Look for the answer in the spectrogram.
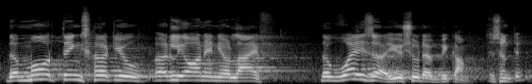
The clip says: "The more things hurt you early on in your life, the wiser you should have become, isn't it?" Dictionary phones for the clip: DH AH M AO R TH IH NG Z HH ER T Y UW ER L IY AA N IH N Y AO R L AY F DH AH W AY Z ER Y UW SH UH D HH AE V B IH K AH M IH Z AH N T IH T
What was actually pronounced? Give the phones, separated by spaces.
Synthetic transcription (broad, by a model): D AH M AO R T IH NG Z HH ER T Y UW ER L IY AA N IH N Y AO R L AY F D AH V AY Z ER Y UW SH UH D HH AE V B IH K AH M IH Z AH N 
